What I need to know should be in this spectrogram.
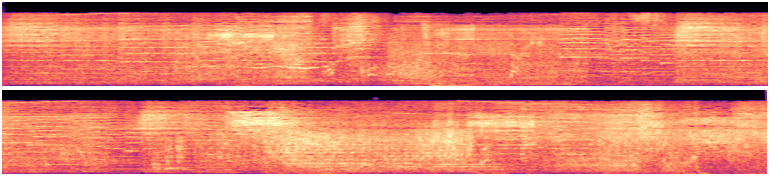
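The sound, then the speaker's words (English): A loud, dramatic movie scene: a crackling crash of a lightning strike delivering power to a car bursts over a dense, swelling orchestral score, with voices shouting underneath, staying intense for the whole stretch. “See that moment in that clip where the lightning hits?”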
